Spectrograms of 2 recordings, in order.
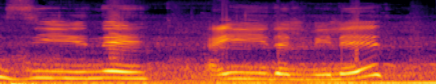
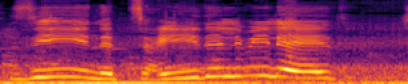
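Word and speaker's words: زينة عيد الميلاد: But the moment you follow it by Eid al-Milad, you can't say Zine Eid al-Milad. You have to say Zinat Eid al-Milad.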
